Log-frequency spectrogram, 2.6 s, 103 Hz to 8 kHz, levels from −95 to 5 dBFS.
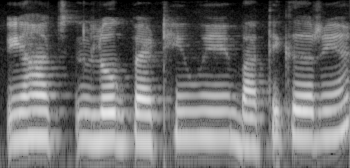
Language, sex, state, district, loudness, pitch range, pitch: Hindi, female, Chhattisgarh, Raipur, -15 LUFS, 210-225 Hz, 225 Hz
